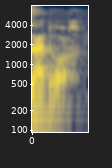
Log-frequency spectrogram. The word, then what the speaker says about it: adorent: Ils adorent. Elles adorent. Ils adorent. Elles adorent. I don't mind the ENT.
